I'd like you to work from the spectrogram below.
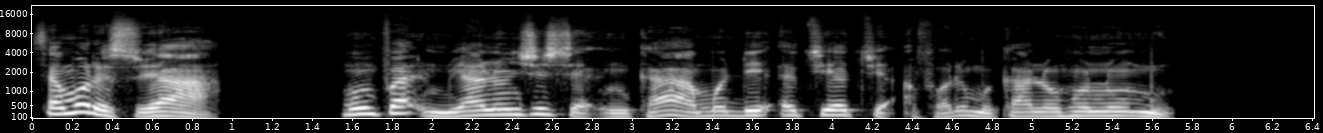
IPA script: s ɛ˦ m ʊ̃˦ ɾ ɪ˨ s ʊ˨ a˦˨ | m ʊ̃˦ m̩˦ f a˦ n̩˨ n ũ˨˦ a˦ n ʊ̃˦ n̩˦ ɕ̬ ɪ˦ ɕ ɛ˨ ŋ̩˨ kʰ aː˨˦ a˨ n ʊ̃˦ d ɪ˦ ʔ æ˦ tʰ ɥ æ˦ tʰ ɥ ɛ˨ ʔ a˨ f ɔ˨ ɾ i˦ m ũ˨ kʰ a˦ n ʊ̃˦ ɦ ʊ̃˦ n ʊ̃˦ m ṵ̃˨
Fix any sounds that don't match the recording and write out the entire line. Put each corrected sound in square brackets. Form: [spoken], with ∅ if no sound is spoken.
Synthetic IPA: s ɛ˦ m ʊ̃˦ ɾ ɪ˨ s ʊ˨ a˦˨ | m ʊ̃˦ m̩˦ f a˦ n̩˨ n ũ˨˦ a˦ n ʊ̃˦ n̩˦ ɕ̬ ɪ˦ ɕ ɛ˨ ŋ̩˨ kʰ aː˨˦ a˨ [m] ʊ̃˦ d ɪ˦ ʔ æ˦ tʰ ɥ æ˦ tʰ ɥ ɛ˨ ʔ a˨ f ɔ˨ ɾ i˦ m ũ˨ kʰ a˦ n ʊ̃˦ ɦ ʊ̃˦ n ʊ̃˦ m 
